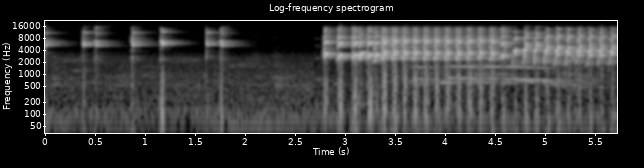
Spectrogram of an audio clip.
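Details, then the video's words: Fighter lovebird, a kept bird prized for its long ngekek trill, starting with six sharp high chirps, then after a pause launching into a fast continuous rattling trill of rasping notes, around five per second, that keeps going. "SUARA BURUNG LOVEBIRD NGEKEK PANJANG"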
